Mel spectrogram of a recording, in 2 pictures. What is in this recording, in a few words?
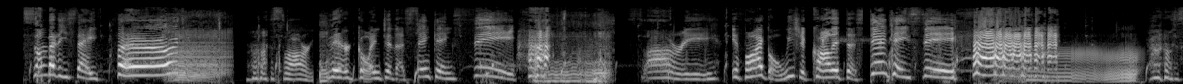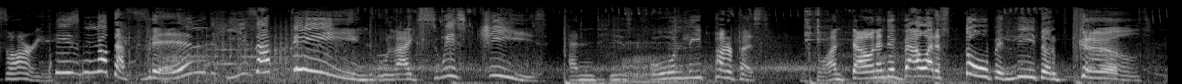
child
